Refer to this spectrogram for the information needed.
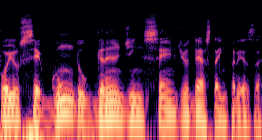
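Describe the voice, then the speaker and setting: On a very clean recording with a silent background, a man speaks at a fairly slow pace. His pitch is very deep and low, with ordinary variation. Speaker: voice actor. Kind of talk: documentary narration.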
